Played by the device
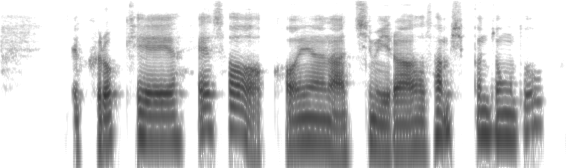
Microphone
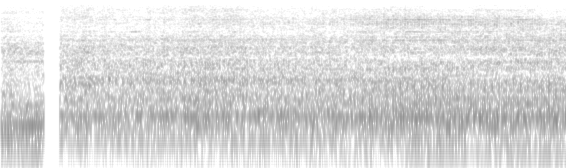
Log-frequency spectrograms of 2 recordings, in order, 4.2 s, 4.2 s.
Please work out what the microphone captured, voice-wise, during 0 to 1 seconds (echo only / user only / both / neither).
neither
